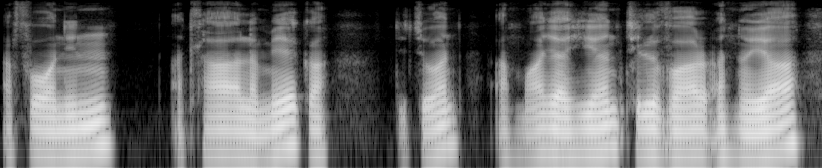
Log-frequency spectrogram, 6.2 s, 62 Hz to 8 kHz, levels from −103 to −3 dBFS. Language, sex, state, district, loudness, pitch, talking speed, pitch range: Mizo, male, Mizoram, Aizawl, -19 LUFS, 95 Hz, 185 wpm, 90-105 Hz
